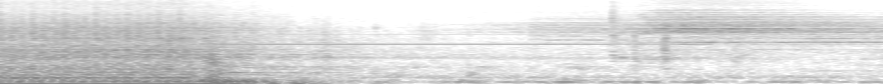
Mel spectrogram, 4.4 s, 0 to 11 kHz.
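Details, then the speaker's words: 2012 Nissan Latio (Versa) with N17 3-cylinder engine, rough idle and heavy vibration: soft airy hiss like air escaping after shutting the engine off, getting louder over days. "So that's the sound that she said that she's hearing, like eggs escaping, right?"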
